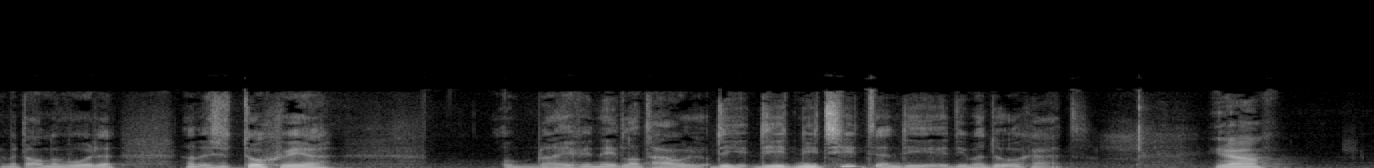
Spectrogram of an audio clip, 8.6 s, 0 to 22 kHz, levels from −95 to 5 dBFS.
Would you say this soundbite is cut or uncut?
cut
